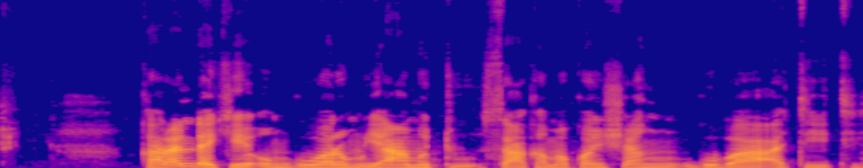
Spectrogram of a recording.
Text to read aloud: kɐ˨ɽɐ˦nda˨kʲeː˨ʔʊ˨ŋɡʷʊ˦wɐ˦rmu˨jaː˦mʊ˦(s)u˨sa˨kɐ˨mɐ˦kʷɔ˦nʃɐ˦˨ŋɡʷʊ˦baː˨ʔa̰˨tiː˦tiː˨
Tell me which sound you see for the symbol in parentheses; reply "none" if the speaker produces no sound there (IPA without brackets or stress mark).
t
